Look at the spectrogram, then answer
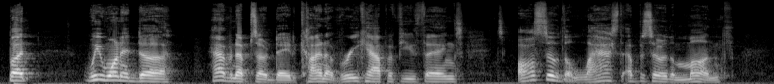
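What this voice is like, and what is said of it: Congested, slightly off voice. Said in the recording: “I have a sinus thing, so my voice might sound a little bit off”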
